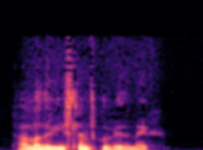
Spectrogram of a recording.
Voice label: speak to me in icelandic

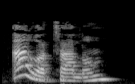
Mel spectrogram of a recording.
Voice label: understand, igbo

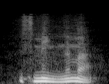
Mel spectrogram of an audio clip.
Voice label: name uzbek; Isming nima?

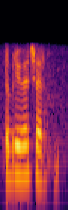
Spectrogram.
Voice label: good evening, slovak

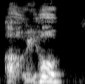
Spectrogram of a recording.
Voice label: goodnight, hawaiian

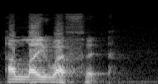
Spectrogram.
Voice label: goodluck, lebanese arabic

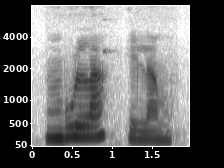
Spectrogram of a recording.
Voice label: christmas, Lingala

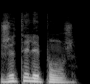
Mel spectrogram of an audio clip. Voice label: throw in the towel french; jeter l'éponge; to throw the sponge

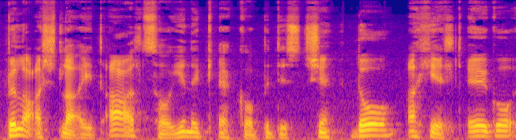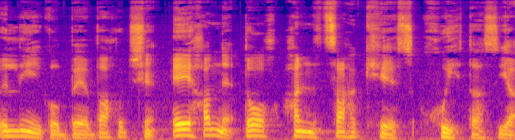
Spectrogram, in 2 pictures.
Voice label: Navajo

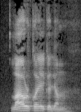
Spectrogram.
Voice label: speak to me in, irish

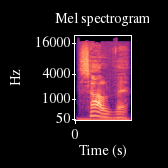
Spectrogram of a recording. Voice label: hello, italian

